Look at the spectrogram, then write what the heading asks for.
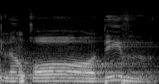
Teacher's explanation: را ساکن سے پہلے زیر ہے را کو ہم نے باریک کر کے پڑھنا ہے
